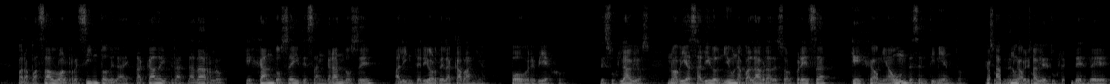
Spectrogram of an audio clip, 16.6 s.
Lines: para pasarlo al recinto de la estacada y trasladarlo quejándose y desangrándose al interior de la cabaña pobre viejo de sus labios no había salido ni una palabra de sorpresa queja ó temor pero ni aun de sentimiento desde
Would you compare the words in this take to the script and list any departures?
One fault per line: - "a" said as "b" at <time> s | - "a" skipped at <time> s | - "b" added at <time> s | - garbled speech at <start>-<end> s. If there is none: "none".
- "ó temor pero" skipped at 13.2 s
- garbled speech at 14.8-16.0 s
